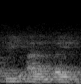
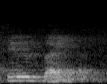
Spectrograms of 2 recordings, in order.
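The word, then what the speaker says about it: في البيت: Dibacanya disambung aja fil langsung. Ya, atau kalau baca awal fi al bait, tapi terlalu repot, langsung aja fil. Ya, kita baca Quran ya, fil bait.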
